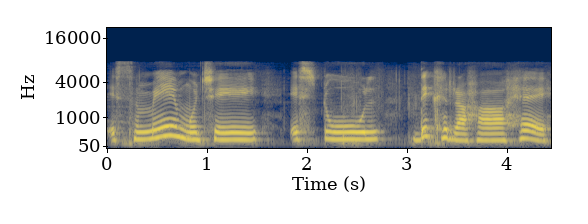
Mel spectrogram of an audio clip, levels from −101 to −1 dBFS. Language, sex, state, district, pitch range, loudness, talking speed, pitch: Hindi, female, Madhya Pradesh, Katni, 195-230 Hz, -16 LUFS, 95 wpm, 210 Hz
